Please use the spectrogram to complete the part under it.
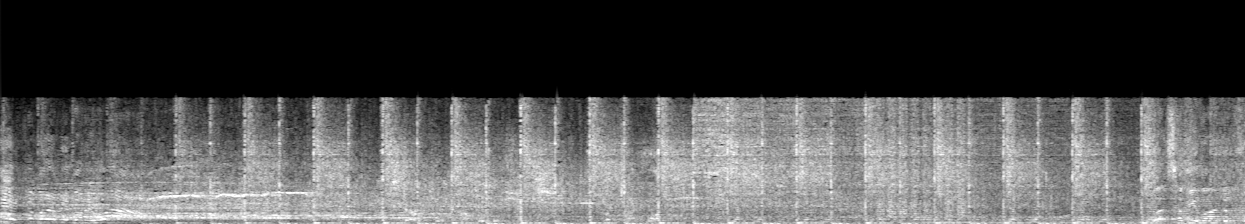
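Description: Arena crowd at a World Taekwondo Grand Prix in London cheering and whooping in a steady roar, with rhythmic clapping and music underneath throughout.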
